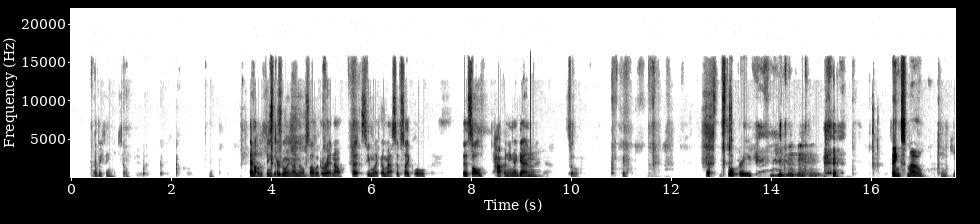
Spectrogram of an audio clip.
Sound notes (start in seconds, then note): 13.7 and the audience laughs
